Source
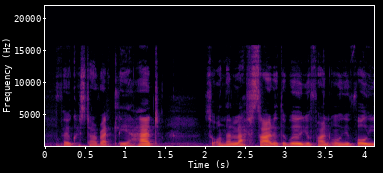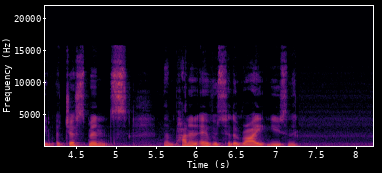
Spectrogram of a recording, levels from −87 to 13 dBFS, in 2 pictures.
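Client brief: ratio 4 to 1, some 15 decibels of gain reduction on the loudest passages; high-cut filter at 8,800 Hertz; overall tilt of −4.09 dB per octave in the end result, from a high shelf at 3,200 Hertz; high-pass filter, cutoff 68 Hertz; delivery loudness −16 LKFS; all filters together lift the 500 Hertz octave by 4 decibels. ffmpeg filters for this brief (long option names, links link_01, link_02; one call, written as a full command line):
ffmpeg -i in.wav -af "highpass=68,lowpass=8800,equalizer=frequency=500:width_type=o:gain=4.5,highshelf=frequency=3200:gain=8.5,acompressor=threshold=-38dB:ratio=4,volume=25dB" out.wav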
